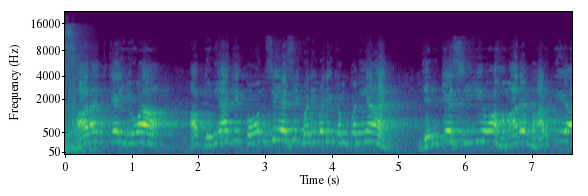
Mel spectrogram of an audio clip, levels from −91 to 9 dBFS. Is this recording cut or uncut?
uncut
